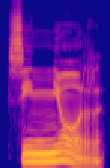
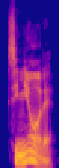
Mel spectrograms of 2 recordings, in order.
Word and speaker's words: Signor: Signor. Signor. This is an honorific used for men. Signor. Is actually a shortened version of Signore. Mr. Before family names, it's common to drop the E.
